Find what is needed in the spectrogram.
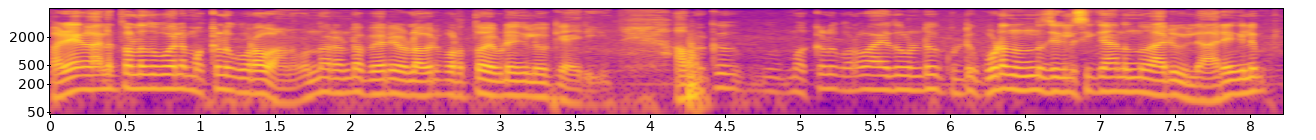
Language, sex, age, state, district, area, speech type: Malayalam, male, 45-60, Kerala, Kollam, rural, spontaneous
